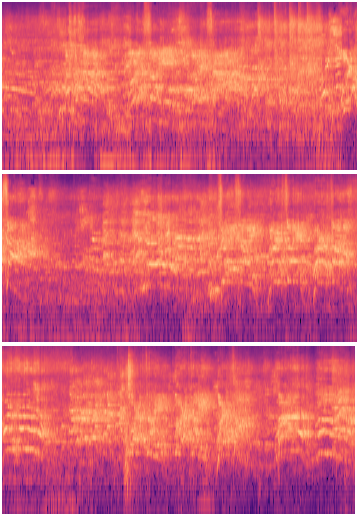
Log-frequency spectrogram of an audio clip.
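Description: A crowd of men and women shouts and cheers in a large echoing hall.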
